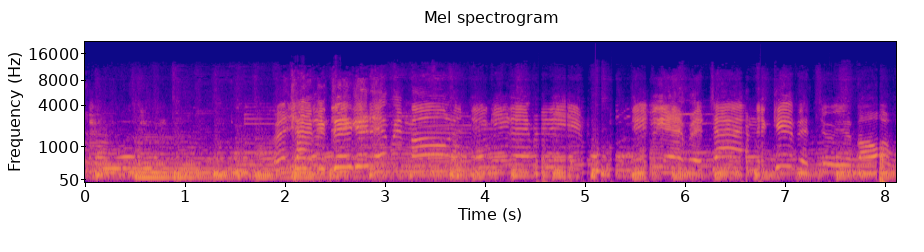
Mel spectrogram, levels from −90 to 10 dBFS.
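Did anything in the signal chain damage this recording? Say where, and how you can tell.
Yes. The network stage dropped packets repeatedly from 4.51 to 5.66 s: seven gaps, the longest 43 ms, with about a fifth of that stretch rebuilt by concealment. This repeated packet loss makes the sound choppy and robotic, with extended fragments standing in for missing pieces.

Isolated short concealed packet loss follows at 6.56 to 6.62 s (about 40 ms), 6.74 to 6.77 s, 7.43 to 7.47 s and 7.91 to 7.95 s (about 20 ms each). The decoder extrapolated each hole from the preceding sound, so each one is heard as a brief smear or wobble.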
